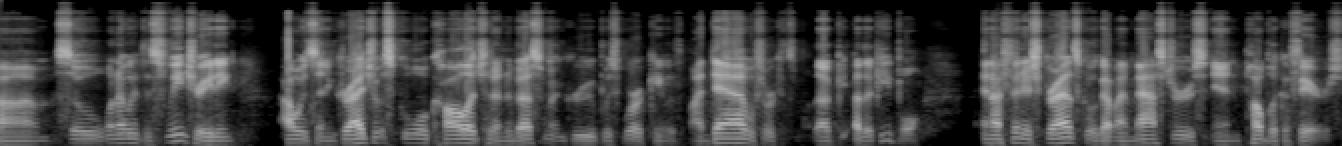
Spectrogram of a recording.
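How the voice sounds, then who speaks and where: The speech comes at a very fast pace with an Alabama accent. Loudness swings widely while pitch varies in an ordinary way. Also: man, fairly low pitch for a man. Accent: Southern US (Alabama). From US South, Huntsville, Alabama. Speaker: trading educator. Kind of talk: webinar presentation. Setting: online webinar. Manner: casual, conversational with fillers.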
